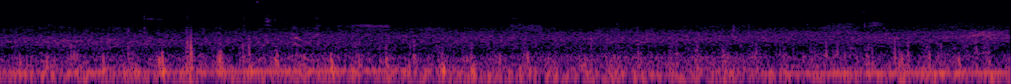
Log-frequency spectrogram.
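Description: A horse canters on grass with dull, muffled hoofbeats.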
